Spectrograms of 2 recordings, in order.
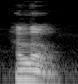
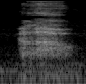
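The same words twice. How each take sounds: First: Said in the usual way. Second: Breathy whispered hello; a soft whispered hello. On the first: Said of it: "just say the word hello". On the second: Shown as a demonstration. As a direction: whisper the word softly. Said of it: "now whisper the word hello".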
